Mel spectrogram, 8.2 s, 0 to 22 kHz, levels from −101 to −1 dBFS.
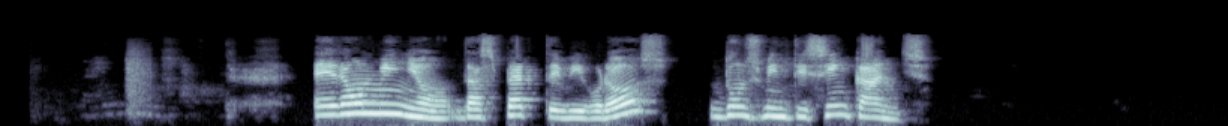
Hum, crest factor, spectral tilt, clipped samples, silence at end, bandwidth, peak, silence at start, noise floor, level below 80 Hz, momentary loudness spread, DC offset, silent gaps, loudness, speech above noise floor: none; 18 dB; -5 dB/octave; under 0.1%; 2.05 s; 8 kHz; 0 dBFS; 0.85 s; under -90 dBFS; -64 dBFS; 14 LU; under 0.1%; none; -16 LUFS; over 74 dB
